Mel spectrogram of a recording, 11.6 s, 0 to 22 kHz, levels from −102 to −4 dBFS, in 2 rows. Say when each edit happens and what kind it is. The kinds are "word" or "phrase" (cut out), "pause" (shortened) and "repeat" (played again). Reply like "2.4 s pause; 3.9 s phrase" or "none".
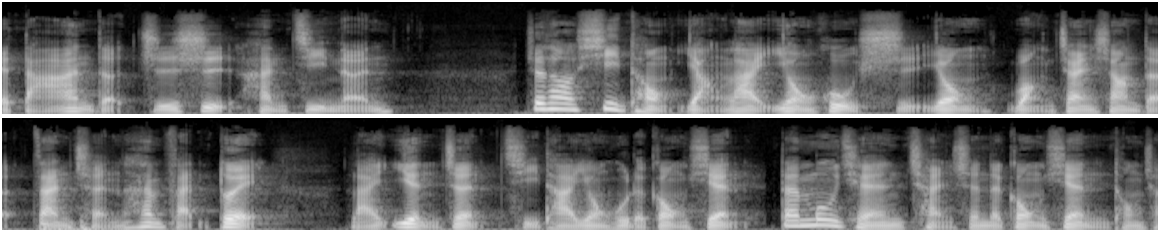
9.6 s pause; 10.3 s word

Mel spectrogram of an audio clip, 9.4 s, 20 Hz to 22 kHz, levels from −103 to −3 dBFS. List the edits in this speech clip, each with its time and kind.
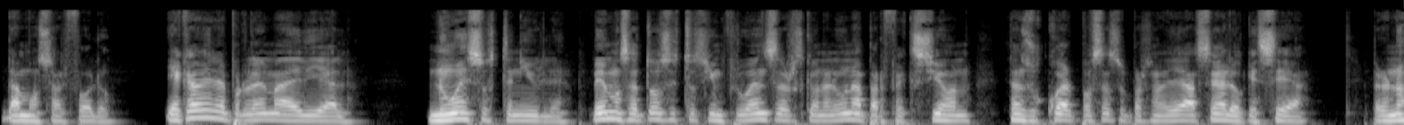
3.8 s pause

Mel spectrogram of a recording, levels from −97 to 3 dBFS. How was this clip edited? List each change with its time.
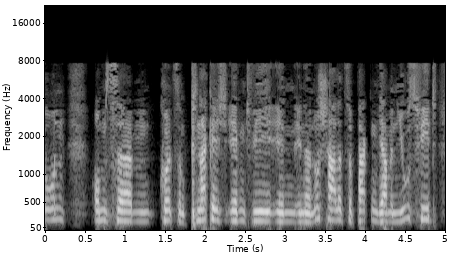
none

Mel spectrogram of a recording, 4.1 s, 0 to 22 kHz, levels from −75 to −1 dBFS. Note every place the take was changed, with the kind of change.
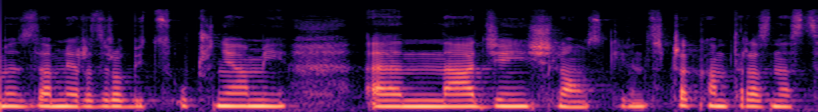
none

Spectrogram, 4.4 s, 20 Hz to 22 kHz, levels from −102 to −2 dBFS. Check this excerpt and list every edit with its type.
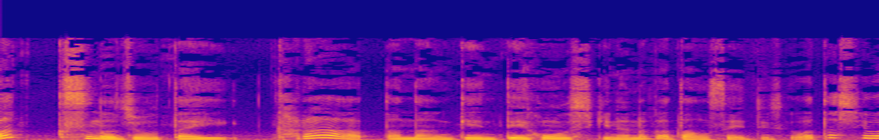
1.3 s pause

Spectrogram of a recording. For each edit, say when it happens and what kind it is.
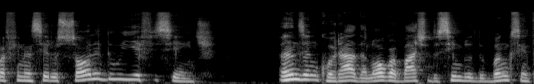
none

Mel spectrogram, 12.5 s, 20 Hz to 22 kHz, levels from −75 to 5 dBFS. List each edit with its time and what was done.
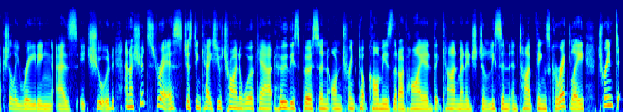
none

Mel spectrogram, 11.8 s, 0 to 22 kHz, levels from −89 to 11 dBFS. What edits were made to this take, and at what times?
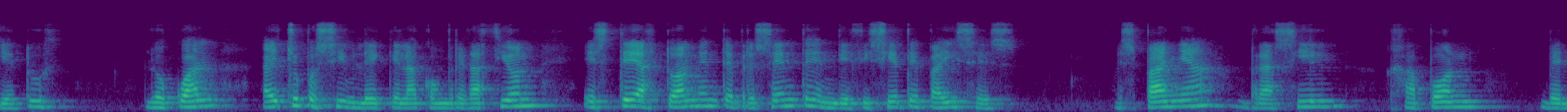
none

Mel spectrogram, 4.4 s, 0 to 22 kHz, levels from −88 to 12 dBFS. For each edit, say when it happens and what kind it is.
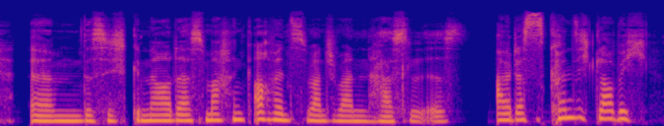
1.6 s word

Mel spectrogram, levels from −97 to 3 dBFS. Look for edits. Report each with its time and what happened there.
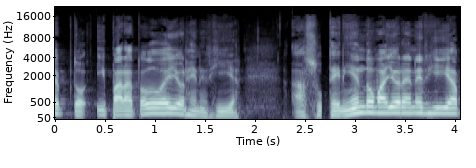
1.3 s word; 2.7 s word

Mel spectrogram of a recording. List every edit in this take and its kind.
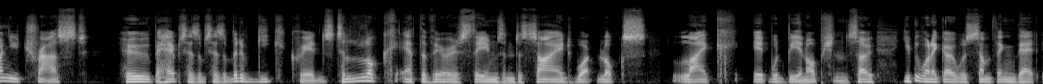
1.0 s pause; 2.0 s repeat; 6.6 s pause; 9.1 s word

